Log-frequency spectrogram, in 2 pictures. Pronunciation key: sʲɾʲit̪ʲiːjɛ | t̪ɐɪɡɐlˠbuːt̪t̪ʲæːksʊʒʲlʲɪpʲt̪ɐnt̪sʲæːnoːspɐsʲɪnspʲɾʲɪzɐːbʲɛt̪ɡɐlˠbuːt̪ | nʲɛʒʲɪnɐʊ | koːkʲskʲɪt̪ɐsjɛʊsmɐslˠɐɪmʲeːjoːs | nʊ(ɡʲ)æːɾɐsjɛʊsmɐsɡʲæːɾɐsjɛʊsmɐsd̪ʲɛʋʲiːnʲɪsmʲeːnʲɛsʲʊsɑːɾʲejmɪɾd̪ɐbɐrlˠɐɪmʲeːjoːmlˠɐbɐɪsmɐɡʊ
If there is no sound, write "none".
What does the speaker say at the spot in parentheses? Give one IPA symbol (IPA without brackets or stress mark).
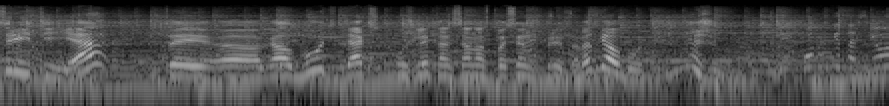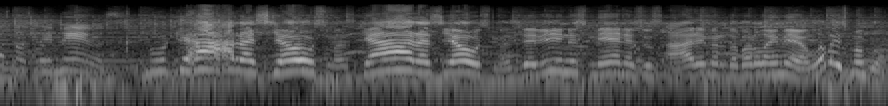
ɡʲ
